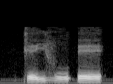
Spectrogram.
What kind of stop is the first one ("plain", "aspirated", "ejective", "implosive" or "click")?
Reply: plain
